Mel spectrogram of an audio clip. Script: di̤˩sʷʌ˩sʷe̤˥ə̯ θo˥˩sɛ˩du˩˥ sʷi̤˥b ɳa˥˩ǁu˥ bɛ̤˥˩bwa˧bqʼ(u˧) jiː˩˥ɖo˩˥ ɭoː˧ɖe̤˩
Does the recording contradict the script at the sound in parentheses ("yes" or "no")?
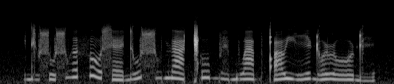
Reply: yes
